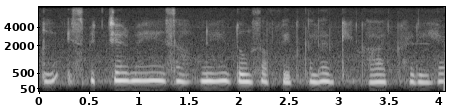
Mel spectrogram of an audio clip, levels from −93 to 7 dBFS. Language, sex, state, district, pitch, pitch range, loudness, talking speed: Hindi, female, Chhattisgarh, Raipur, 240 Hz, 225-255 Hz, -18 LUFS, 175 wpm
